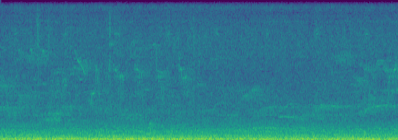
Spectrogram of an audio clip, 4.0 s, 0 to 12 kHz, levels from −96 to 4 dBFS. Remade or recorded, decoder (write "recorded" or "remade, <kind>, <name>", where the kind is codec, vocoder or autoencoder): recorded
